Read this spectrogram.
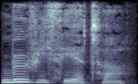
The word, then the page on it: movie theater: British English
